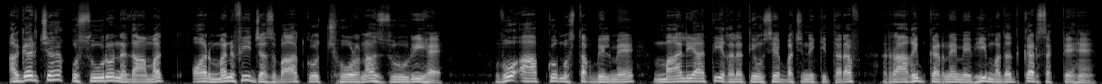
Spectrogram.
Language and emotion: Urdu, neutral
